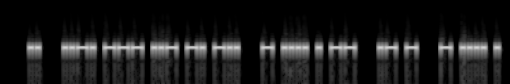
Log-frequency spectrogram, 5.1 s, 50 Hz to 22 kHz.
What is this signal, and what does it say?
Morse code, heard as a keyed tone, about 34 wpm, 700 Hz. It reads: I FOUND THEM AT THE
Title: Sentences from Top 1000 Words - Review Part 2 - 35wpm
